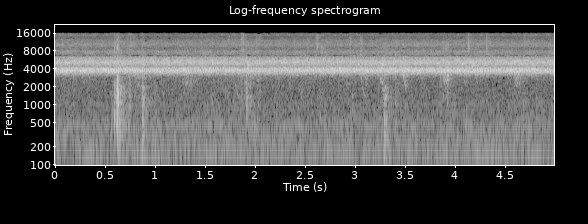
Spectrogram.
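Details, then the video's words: Grass insects heard on an early autumn night: a steady, shimmering high-pitched drone of chirping fills the whole stretch, broken only by a few faint clicks and light taps. "초가을 밤부터 새벽까지 백색소음 풀벌레 소리"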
